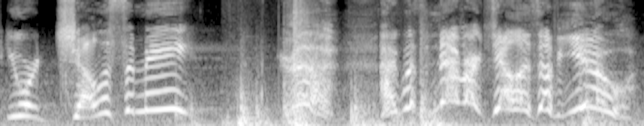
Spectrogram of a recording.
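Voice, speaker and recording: A woman's voice: very high voice, big pitch swings, unhurried, pushed and bright, a little hiss or hum, exaggerated voice. An actress playing a headstrong young female pro wrestler in a video game cutscene, wry and sincere. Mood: angry, shouting.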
